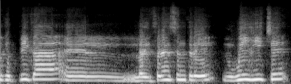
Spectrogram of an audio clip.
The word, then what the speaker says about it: huilliche: La verdad es que ni siquiera no se pronuncia ni huilliche ni huiliche, sino que es intermedio, es huilliche, con y, huilliche.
